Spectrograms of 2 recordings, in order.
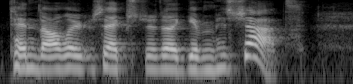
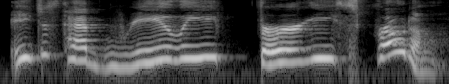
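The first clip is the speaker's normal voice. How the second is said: vet voice; 5 semitones higher, slower than usual. Retold or imitated. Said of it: "She said".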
